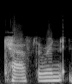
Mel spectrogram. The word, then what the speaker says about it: Kathryn: And my first name is spelled K-A-T-H-R-Y-N, Catherine Davis, and you'll find me on Facebook.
